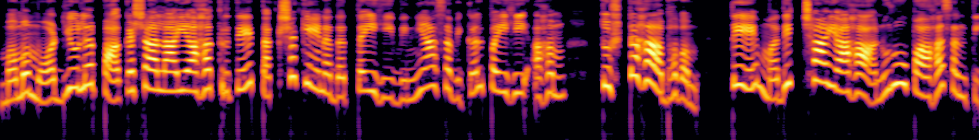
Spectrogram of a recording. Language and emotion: Sanskrit, happy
